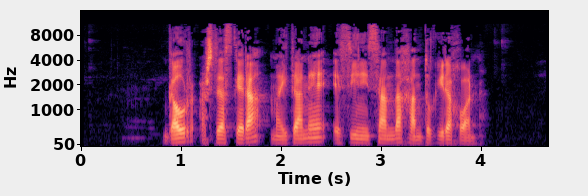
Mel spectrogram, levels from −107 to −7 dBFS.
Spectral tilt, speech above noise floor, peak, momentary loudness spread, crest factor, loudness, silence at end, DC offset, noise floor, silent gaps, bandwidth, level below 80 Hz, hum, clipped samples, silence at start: -2 dB/octave; 49 dB; 0 dBFS; 9 LU; 28 dB; -26 LUFS; 0.75 s; under 0.1%; -76 dBFS; none; 11.5 kHz; -66 dBFS; none; under 0.1%; 0.85 s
